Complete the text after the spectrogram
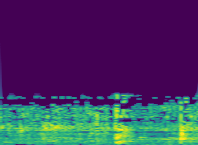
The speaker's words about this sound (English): A stiff breeze lashes the sea into angry white-capped waves that pound at the shipwrecked trio as if trying to tear them loose from the upturned hull. Listen.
